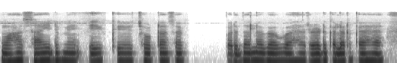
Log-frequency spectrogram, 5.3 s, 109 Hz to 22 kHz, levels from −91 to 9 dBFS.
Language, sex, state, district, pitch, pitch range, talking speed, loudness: Hindi, male, Jharkhand, Ranchi, 125 Hz, 125-130 Hz, 160 wpm, -17 LUFS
